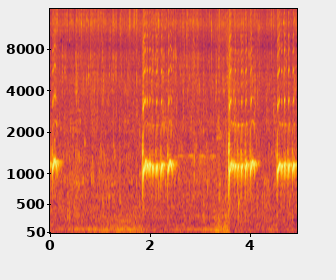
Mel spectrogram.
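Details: Lure song of a local zebra dove, meant to provoke and train caged birds: three short bursts of rapid rolling coos separated by quiet pauses, over faint low rumble.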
